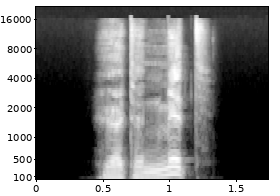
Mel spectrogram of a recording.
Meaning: inflection of mithören: 1. first/third-person plural preterite 2. first/third-person plural subjunctive II
- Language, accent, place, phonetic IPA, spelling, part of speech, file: German, Germany, Berlin, [ˌhøːɐ̯tn̩ ˈmɪt], hörten mit, verb, De-hörten mit.ogg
